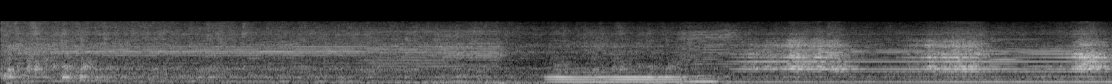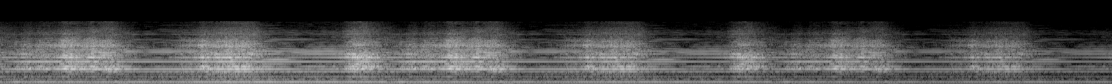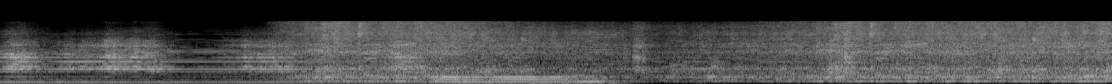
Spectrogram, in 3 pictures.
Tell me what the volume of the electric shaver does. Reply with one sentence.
The volume of the electric shaver goes up, then down.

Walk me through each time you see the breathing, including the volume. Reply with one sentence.
You can't hear the breathing here.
